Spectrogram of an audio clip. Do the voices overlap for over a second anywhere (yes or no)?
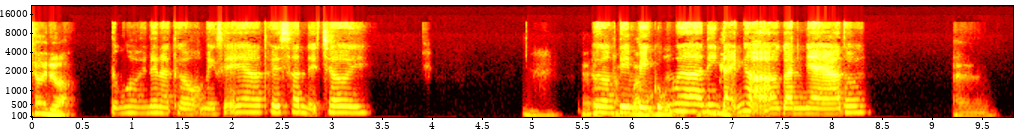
yes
